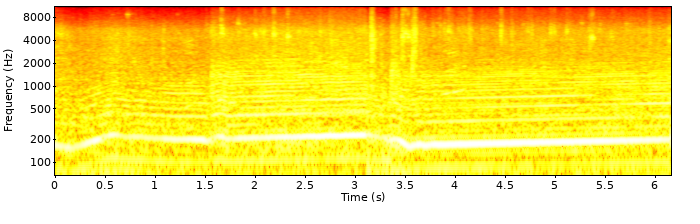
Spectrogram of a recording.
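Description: Peugeot 106 rally car's engine running hard at high revs, heard from inside the cabin. Its pitch dips and recovers at the start, then drops and settles lower about three and a half seconds in.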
